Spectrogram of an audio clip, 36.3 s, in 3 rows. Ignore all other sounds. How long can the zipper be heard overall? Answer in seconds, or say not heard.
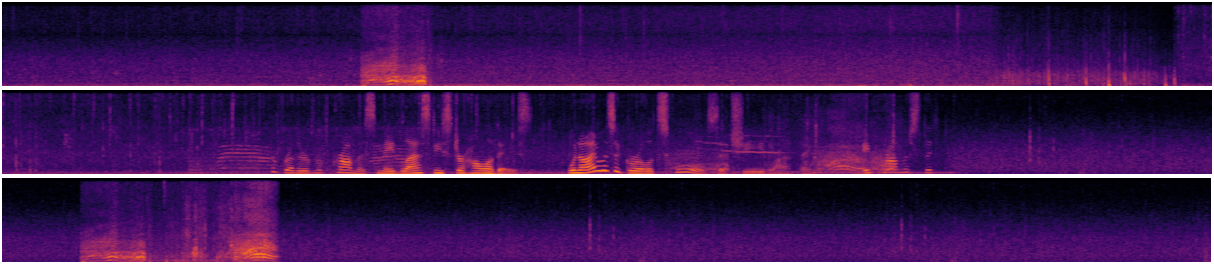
5 s.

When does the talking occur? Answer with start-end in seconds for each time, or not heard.
14.8-21.4.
